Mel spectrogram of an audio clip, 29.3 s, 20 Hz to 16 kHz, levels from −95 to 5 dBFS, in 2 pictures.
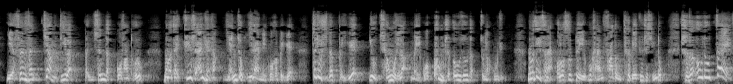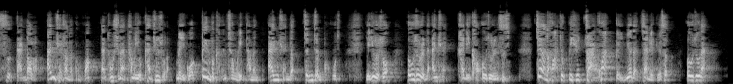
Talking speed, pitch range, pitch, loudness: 310 characters per minute, 205-330 Hz, 240 Hz, -17 LUFS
